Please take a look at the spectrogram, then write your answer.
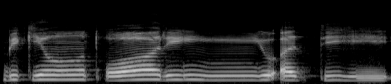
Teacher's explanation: قاف کی زیر کو نون ساکن کے ساتھ ملاتے ہوئے نون ساکن پہ اخفا کریں گے. الف طاء کے اوپر زبر الف مدہ ہو رہا ہے. · را کے نیچے دو زیر کی تنوین کو یا مشدد کے ساتھ ملاتے ہوئے یہاں پہ ادغام مع غنہ کا رول اپلائی ہو رہا ہے. یا کے پیش کو بغیر کھینچی ہوئے ادا کرنا ہے.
